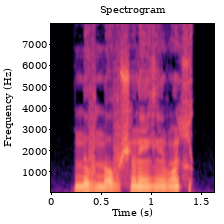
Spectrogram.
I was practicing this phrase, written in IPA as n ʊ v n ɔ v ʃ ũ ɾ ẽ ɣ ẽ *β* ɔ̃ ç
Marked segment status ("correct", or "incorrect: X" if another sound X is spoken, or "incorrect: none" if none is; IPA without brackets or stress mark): correct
